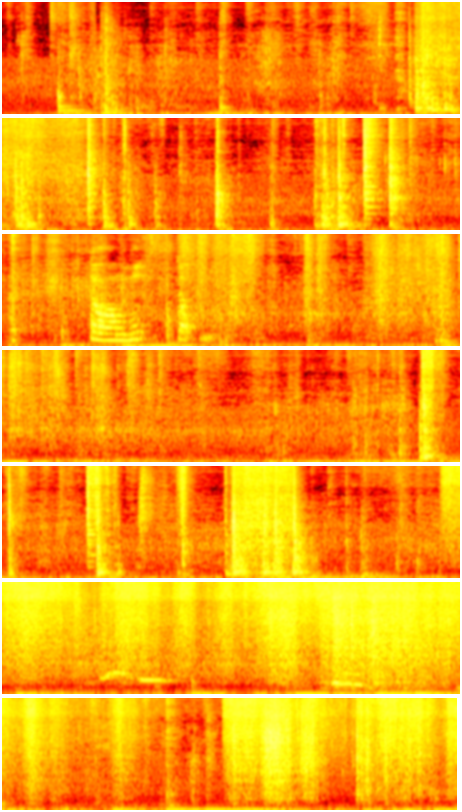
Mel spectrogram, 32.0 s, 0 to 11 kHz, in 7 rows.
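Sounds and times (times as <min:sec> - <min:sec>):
rustling hiss: 0:22.7 - 0:32.0.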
